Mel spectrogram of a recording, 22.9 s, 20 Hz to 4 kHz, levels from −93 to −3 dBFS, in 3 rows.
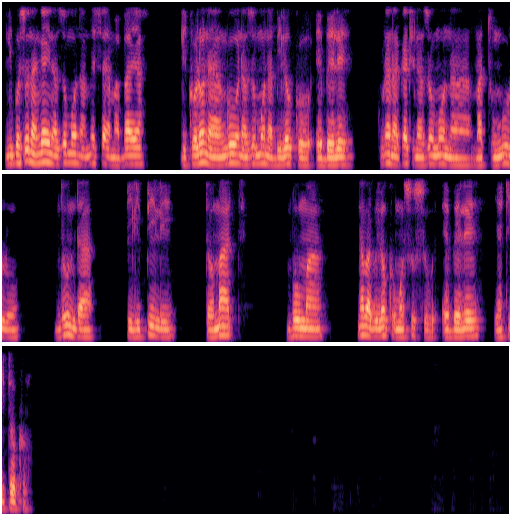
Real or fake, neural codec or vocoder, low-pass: real; none; 3.6 kHz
